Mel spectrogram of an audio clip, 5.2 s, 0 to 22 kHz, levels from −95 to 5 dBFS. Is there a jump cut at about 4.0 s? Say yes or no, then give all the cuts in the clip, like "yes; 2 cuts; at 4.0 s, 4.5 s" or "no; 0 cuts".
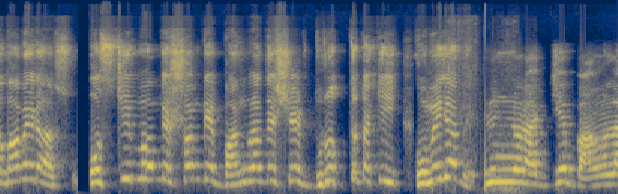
yes; 1 cut; at 4.0 s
